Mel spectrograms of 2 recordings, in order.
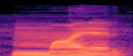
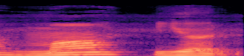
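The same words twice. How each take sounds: First: Said in the usual way. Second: "मायर" very slowly as मा ... यर; syllable by syllable. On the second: Shown as a demonstration. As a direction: stretch "मायर" with a gap before यर. ("मायर" को धीरे-धीरे मा ... यर) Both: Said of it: "यहाँ पर आई किसका sound".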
